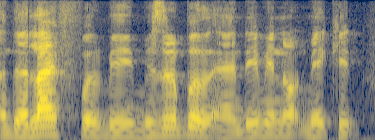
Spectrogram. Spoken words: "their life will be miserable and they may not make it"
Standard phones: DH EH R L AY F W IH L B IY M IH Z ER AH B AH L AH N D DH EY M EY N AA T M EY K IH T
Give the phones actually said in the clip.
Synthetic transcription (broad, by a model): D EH L AY F W IH L B IY M IH Z ER AH B AH L AH N D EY M EY N AA T M EY K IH T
